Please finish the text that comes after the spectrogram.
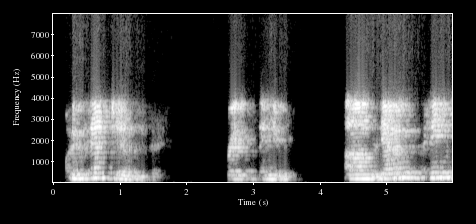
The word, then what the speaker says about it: McFadden: Am I pronouncing it correctly? McFadden.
